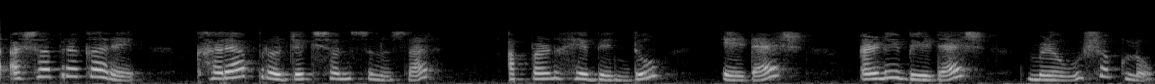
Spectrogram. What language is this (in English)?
Marathi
